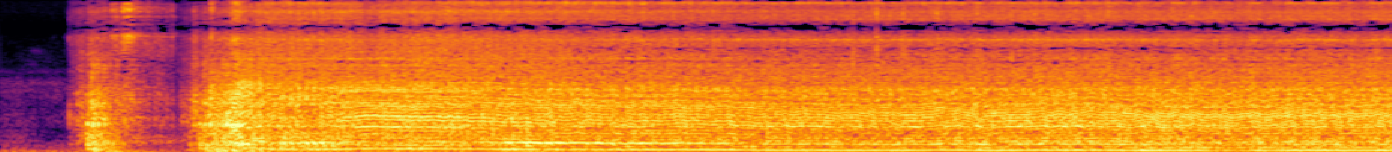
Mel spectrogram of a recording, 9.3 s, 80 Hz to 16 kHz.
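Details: Troy-Bilt TB32EC two-stroke straight-shaft trimmer after carburetor idle adjustment (stalled on trigger, head spun at idle); pull start catches at once, settles into steady buzzing idle without stalling, head not spinning: normal idle.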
